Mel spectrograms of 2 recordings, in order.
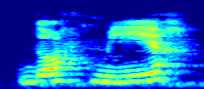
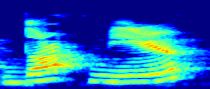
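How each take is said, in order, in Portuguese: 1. O R final é o R francês, gutural. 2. O R final é o R inglês. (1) "o R pronunciado como em francês" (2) "o R de, eh, do inglês, que seria o R caipira"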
